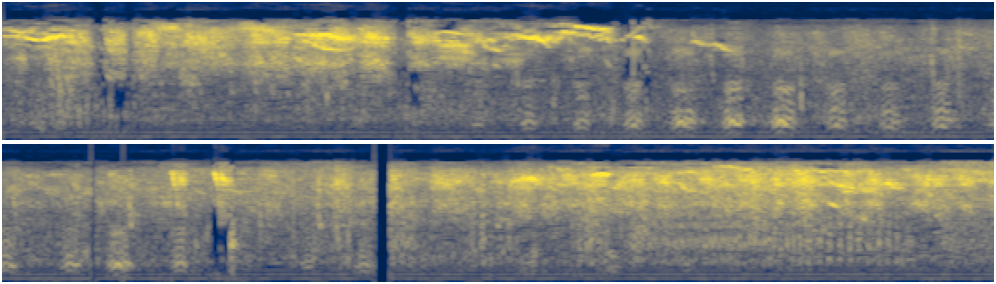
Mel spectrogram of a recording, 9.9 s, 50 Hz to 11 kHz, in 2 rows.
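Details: African fish eagle perched atop a needle tree at Pete's Pond, a Goliath heron below unhappy, recorded 07/05/15; a run of ringing, yelping notes repeated quickly for about three seconds, over a constant high hiss of insects and a steady low hum.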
